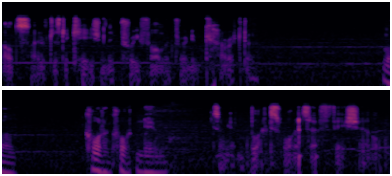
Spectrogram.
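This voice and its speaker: A man's voice: low-pitched, big pitch swings, normal speed, vocal fry, long pauses, sharp tone, slight background noise. A man giving casual, rambling video game commentary, half muttering to himself as he plays. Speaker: gaming streamer. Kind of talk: casual solo gameplay commentary.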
